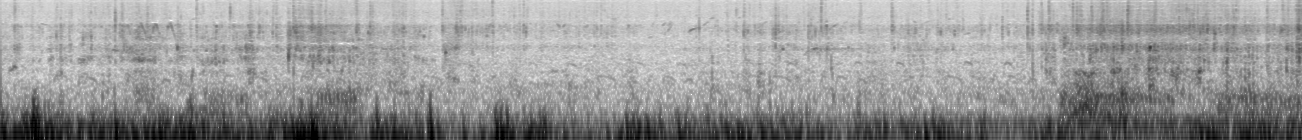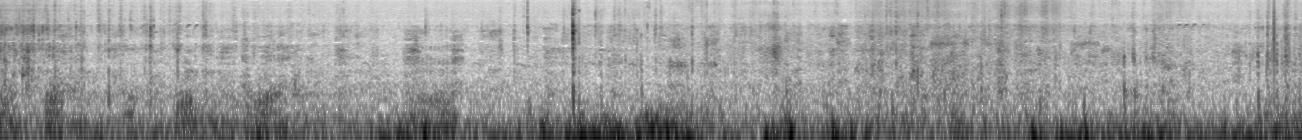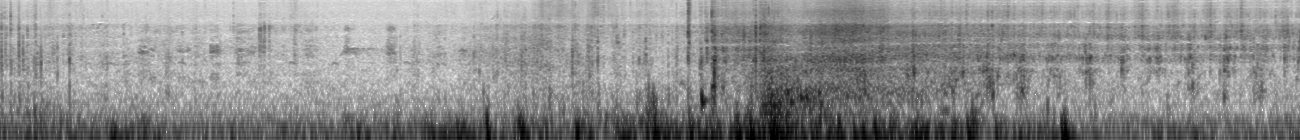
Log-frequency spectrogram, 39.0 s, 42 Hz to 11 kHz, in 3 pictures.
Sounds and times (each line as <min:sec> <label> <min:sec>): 0:00.0 wind 0:39.0
0:21.2 birds 0:32.4
0:32.8 splashing 0:39.0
